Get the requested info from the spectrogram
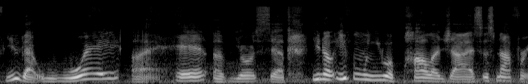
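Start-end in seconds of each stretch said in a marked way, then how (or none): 0.0-2.9 drawn out slowly, each word spelled out; slow it right down for emphasis; slow, deliberate repeat. Shown as a demonstration. Telling off a narcissist, saying it again slowly.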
